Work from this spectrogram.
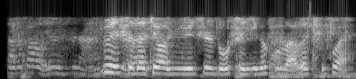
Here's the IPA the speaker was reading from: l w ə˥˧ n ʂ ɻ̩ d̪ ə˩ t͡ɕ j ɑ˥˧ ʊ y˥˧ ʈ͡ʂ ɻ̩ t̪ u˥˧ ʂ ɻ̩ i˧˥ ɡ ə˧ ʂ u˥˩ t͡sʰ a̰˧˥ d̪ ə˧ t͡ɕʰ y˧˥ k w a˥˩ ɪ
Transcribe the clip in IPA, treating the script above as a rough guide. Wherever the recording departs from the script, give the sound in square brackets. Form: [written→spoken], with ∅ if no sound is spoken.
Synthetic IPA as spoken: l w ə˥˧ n ʂ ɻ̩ d̪ [ə˩→ə˧] t͡ɕ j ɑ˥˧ ʊ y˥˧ ʈ͡ʂ ɻ̩ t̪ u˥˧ ʂ ɻ̩ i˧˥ ɡ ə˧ [ʂ→f] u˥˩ [t͡sʰ→t͡s] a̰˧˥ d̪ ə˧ t͡ɕʰ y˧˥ k w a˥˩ ɪ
